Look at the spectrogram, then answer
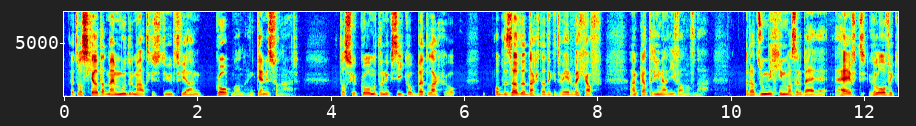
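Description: A man reads a worn-out young man who answers curtly and mutters, lost in thought. The voice is very low and husky, close to the reader's own. It is an audiobook reading. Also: darkish tone. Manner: tired, curt and muttering. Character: weary, brooding young male murderer.

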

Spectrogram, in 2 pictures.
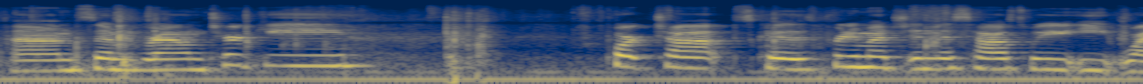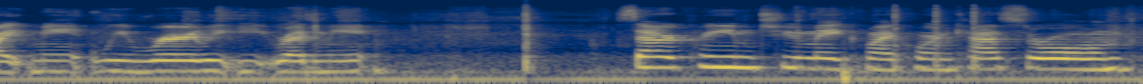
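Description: This young woman's voice is fairly high and slow, with fairly even intonation, and the background is noisy. She's a vlogger in her living room, rambling chattily as she shows off groceries to a handheld camera for a casual haul video.

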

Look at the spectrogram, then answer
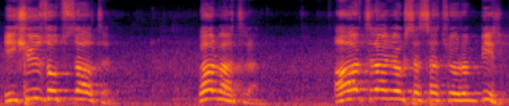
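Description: A man's voice: very high voice, expressive, moderate pace, pushed and bright. A man working as an auctioneer, calling bids at a live auction with repeated figures and last-chance calls. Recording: echoey noisy room, distant mic.

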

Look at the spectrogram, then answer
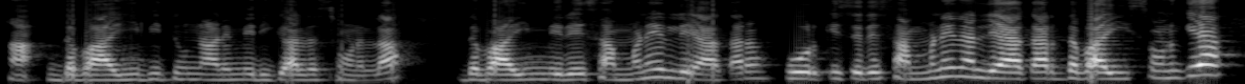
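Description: A woman with a Punjabi accent, speaking at a medium pitch with a steady tone and fairly quick pace, lightly acts the part of a fretful sister-in-law caring for her brother's wife. She scolds and wails dramatically in this village short film.

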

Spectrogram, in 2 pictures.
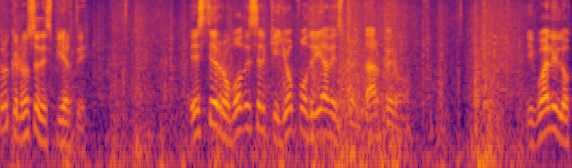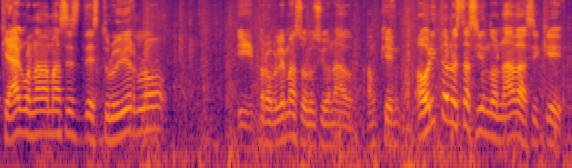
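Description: Mexican guy rambling through a let's play, playful, highish lively voice, game noise behind him. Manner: playful, rambling to himself and viewers. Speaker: gaming host. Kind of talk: casual let's play commentary. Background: video game ambience.

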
